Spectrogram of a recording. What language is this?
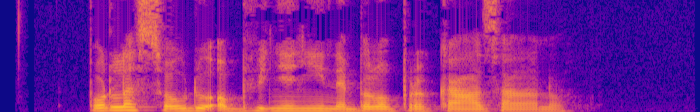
Czech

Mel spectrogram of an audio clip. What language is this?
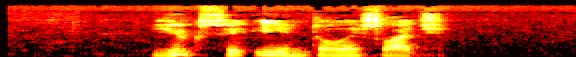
Mari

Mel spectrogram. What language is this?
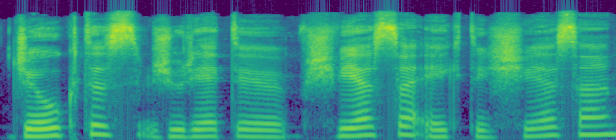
Lithuanian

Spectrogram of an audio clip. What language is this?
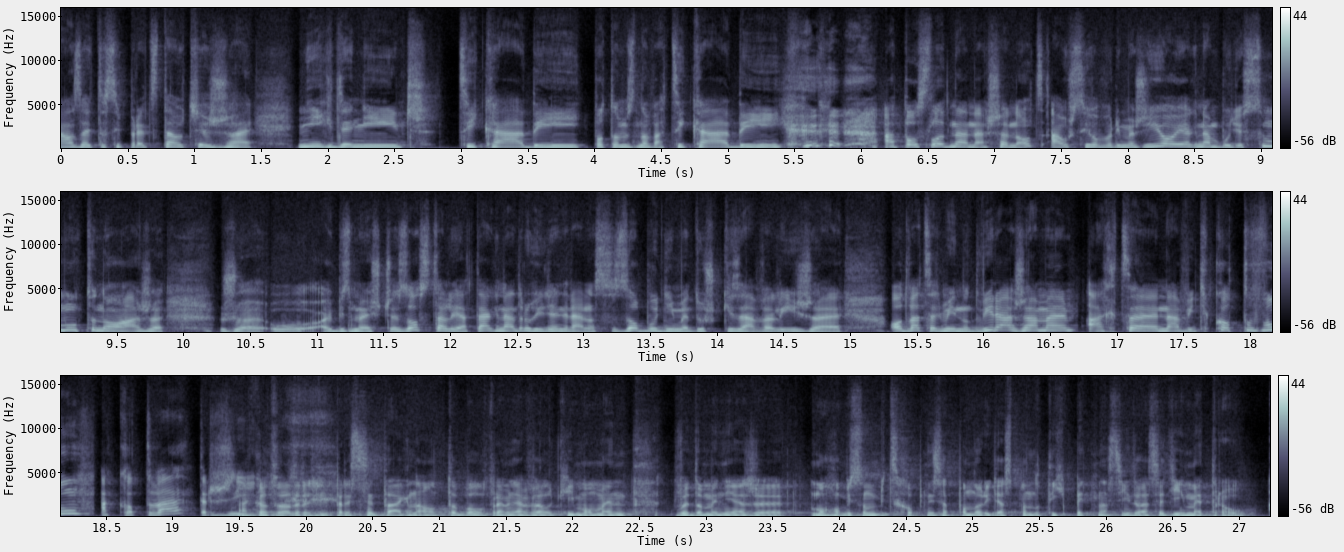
Slovak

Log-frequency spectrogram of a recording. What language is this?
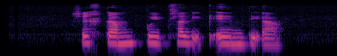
Seri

